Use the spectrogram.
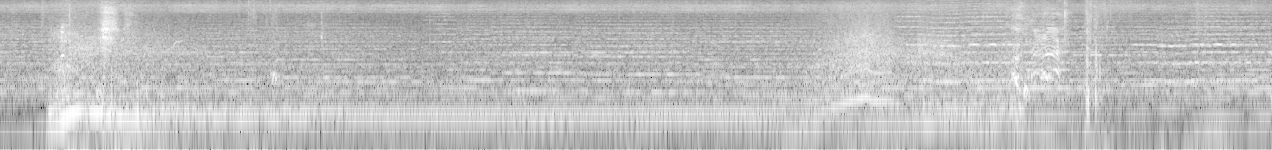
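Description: A car in the LEGO Jurassic World game, its engine humming steadily with a rising rev at the start and again near the end, under game ambience and bits of chatter.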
